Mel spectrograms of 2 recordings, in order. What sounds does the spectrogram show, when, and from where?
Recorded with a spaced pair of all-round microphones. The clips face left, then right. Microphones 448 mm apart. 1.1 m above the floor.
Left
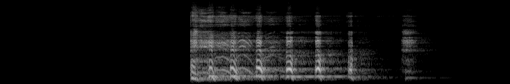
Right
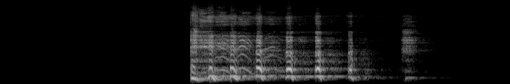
1.9 s a giggle: 35° right (ahead or behind), 1.2 m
